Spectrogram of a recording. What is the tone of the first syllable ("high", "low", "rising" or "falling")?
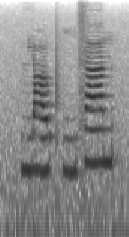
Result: rising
